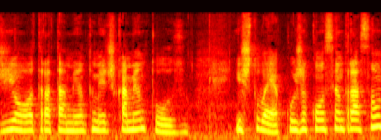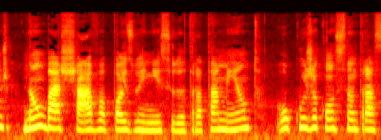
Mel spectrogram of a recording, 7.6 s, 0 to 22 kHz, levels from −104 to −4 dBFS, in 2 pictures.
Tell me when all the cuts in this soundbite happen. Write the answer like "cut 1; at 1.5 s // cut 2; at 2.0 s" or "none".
cut 1; at 3.9 s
